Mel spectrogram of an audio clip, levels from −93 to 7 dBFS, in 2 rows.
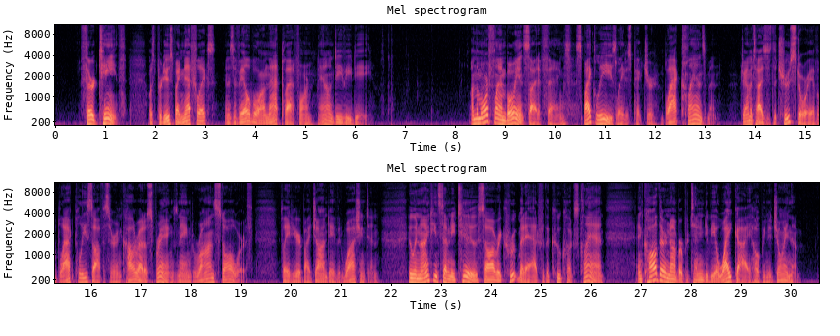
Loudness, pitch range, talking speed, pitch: -20 LUFS, 75-120 Hz, 145 wpm, 95 Hz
